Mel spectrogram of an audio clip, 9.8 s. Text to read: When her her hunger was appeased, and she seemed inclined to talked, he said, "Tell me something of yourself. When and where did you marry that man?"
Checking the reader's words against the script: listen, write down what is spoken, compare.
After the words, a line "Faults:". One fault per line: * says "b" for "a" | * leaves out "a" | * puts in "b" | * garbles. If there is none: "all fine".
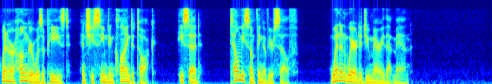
When her hunger was appeased, and she seemed inclined to talk, he said, "Tell me something of yourself. When and where did you marry that man?"
Faults:
* leaves out "her"
* says "talk" for "talked"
